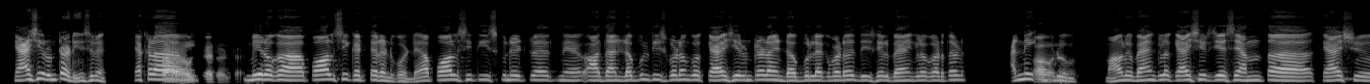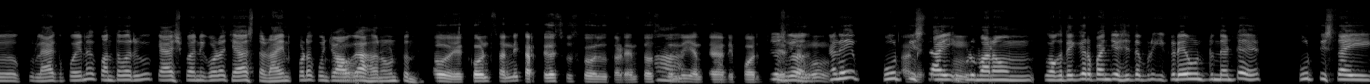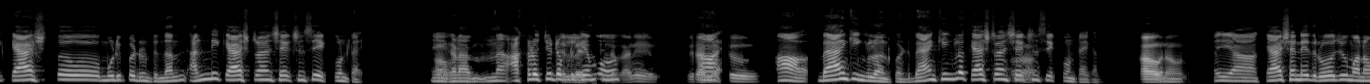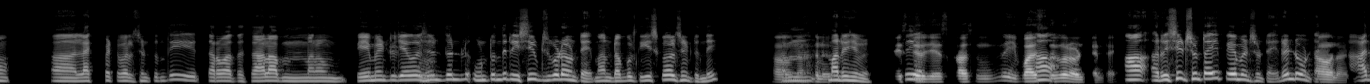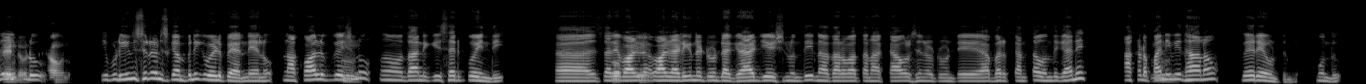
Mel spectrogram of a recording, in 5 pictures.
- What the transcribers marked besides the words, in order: in English: "ఇన్స్యూరెన్స్"; in English: "పాలసీ"; in English: "పాలసీ"; in English: "బ్యాంకులో"; in English: "బ్యాంకులో క్యాషియర్"; in English: "క్యాష్"; in English: "అకౌంట్స్"; other background noise; in English: "కరెక్ట్‌గా"; in English: "డిపాజిట్"; in English: "క్యాష్‌తో"; in English: "క్యాష్ ట్రాన్సాక్షన్సే"; in English: "ఎల్‌ఐసీ‌లో"; in English: "బ్యాంకింగ్‌లో"; in English: "బ్యాంకింగ్‌లో క్యాష్ ట్రాన్సాక్షన్స్"; in English: "క్యాష్"; in English: "రిసిప్ట్స్"; laughing while speaking: "అవునవును"; in English: "రిసీవ్"; in English: "రిసిప్ట్స్"; in English: "పేమెంట్స్"; in English: "ఇన్సూరెన్స్ కంపెనీకి"; in English: "క్వాలిఫికేషన్"; in English: "గ్రాడ్యుయేషన్"; in English: "వర్క్"
- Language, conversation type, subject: Telugu, podcast, అనుభవం లేకుండా కొత్త రంగానికి మారేటప్పుడు మొదట ఏవేవి అడుగులు వేయాలి?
